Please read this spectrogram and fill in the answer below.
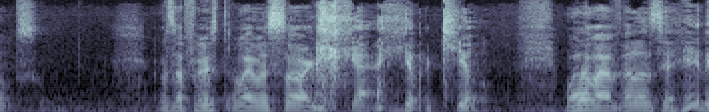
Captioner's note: laughs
